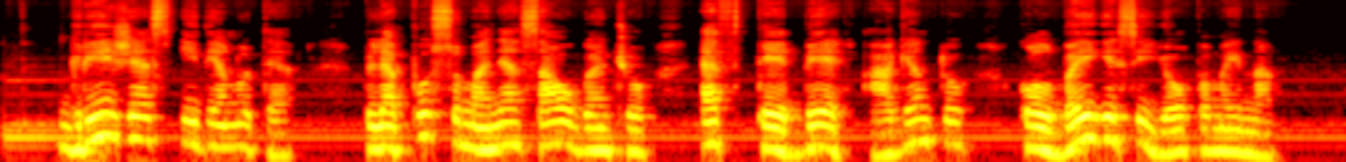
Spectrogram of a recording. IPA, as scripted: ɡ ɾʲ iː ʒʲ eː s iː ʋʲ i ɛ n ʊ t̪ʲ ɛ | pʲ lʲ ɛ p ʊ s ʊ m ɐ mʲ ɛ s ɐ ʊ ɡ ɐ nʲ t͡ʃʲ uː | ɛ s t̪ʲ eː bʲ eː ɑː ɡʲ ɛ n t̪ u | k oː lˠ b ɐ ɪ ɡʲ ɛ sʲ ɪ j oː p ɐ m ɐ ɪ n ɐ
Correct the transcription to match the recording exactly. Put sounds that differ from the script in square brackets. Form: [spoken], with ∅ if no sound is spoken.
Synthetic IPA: ɡ ɾʲ iː ʒʲ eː s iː ʋʲ i ɛ n ʊ t̪ʲ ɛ | pʲ lʲ ɛ p ʊ s ʊ m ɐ [nʲ] ɛ s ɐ ʊ ɡ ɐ nʲ t͡ʃʲ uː | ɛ [f] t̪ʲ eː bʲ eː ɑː ɡʲ ɛ n t̪ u | k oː lˠ b ɐ ɪ ɡʲ ɛ sʲ ɪ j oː p ɐ m ɐ ɪ n ɐ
